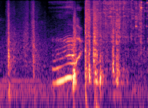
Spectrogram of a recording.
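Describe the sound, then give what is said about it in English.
The glass of a space window shatters in a loud, bright crash, followed by scattered tinkling fragments. Before it come a couple of dull knocks and a rising, strained vocal-like tone. “You can't break a space window by punching it.”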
